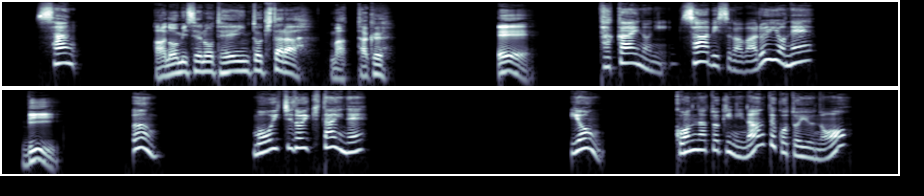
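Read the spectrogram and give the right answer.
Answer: A: 高いのにサービスが悪いよね。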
